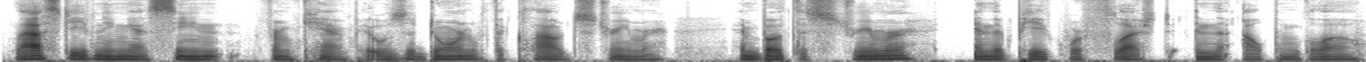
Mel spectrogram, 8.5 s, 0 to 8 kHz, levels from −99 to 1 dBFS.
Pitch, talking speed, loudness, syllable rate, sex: 90 Hz, 175 wpm, -28 LUFS, 4.8 syllables/s, male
